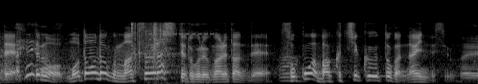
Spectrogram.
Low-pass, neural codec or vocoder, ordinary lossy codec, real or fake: 7.2 kHz; none; none; real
